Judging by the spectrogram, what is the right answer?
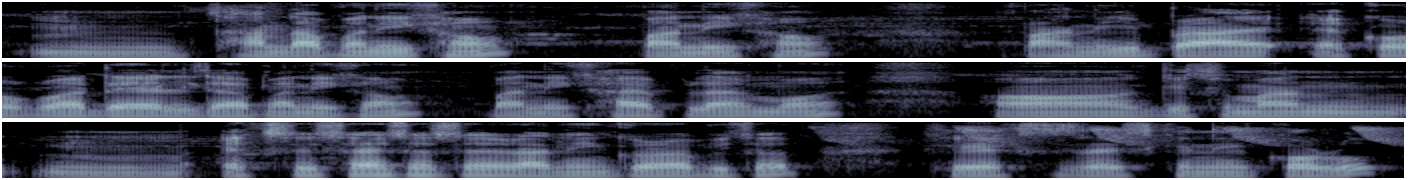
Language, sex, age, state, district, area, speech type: Assamese, male, 18-30, Assam, Majuli, urban, spontaneous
